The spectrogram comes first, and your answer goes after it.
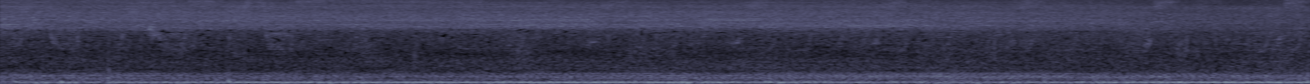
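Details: Cicadas in summer, a steady, dense, hissing buzz high in pitch that holds without a break for the whole stretch, over a low constant hum.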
